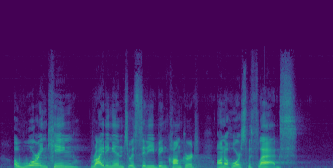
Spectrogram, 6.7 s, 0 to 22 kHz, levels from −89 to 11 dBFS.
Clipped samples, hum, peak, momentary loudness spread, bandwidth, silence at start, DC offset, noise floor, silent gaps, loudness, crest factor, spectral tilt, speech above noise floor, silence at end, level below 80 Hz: under 0.1%; none; 0 dBFS; 13 LU; 14.5 kHz; 0.25 s; under 0.1%; -63 dBFS; none; -21 LUFS; 22 dB; -5.5 dB/octave; 42 dB; 0.8 s; -74 dBFS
